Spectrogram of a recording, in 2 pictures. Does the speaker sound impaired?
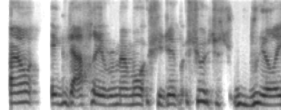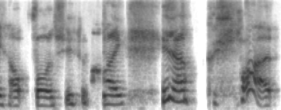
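Yes: cerebral palsy; visible cerebral palsy, reading disability.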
